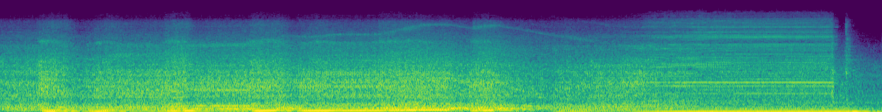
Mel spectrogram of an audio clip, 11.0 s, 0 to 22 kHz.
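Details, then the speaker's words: Road grader diesel after starting problem work and installing accessories, charging 14 volts: deep rumble catches right away without long cranking and settles to steady even run; starts easily, normal start. "oh she sounds sweet oh she just sounds sweet he's like a glass of wine she just keeps getting better with age"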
